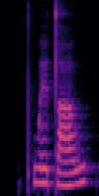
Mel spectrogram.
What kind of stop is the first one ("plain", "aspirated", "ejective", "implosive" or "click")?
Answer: aspirated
